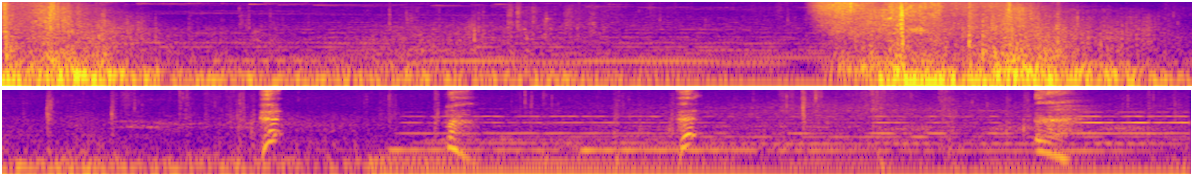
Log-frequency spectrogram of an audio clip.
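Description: Confringo fire spells blast in Hogwarts Legacy, giving two heavy booming bursts early on, then several sharper, smaller impacts over sustained game music tones.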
